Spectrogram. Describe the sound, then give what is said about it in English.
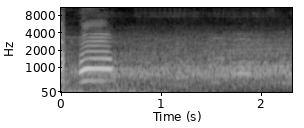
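A large stadium crowd at a football game roars and cheers in a steady wash of noise as player number 94 hypes them up, opened by a brief, loud, horn-like tone near the start. “He's hyping the crowd up.”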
